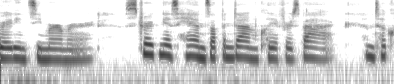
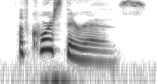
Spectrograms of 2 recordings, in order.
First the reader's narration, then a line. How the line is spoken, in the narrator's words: he said firmly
